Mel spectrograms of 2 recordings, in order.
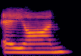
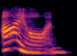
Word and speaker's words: Aeon: some people pronounce it aeon some people pronounce it ion david just says eon so i say eon just pretend like the a is silent i don't know it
